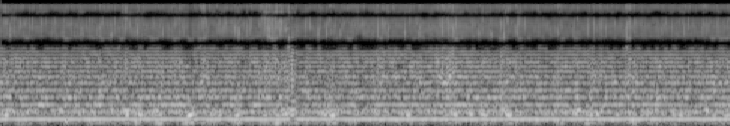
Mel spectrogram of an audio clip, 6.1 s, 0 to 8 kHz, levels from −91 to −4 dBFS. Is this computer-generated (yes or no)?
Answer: yes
